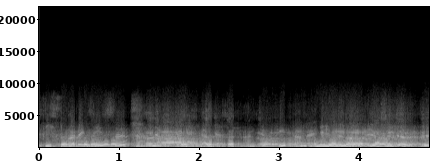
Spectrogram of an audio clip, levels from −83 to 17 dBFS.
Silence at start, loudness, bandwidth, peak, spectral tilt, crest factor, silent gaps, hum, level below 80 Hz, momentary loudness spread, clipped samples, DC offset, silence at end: 0 s; -13 LUFS; 8 kHz; -2 dBFS; -8.5 dB/octave; 10 dB; none; none; -36 dBFS; 7 LU; under 0.1%; under 0.1%; 0 s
